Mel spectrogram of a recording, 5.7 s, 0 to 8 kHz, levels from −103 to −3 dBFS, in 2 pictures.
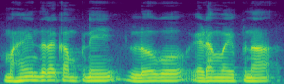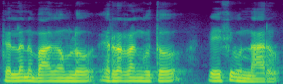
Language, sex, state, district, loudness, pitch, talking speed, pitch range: Telugu, male, Telangana, Mahabubabad, -16 LUFS, 120 Hz, 105 wpm, 115-125 Hz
